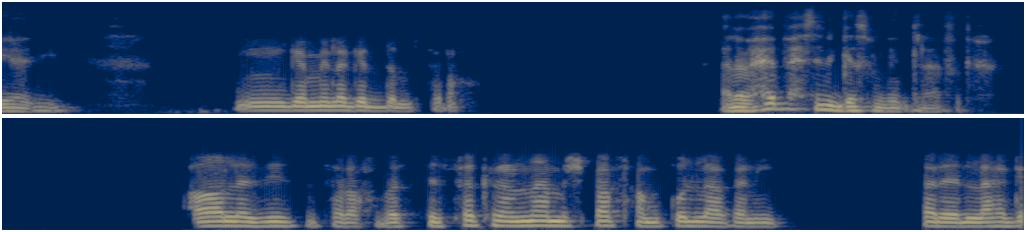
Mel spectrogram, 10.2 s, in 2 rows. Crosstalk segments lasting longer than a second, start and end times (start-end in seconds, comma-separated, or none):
none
